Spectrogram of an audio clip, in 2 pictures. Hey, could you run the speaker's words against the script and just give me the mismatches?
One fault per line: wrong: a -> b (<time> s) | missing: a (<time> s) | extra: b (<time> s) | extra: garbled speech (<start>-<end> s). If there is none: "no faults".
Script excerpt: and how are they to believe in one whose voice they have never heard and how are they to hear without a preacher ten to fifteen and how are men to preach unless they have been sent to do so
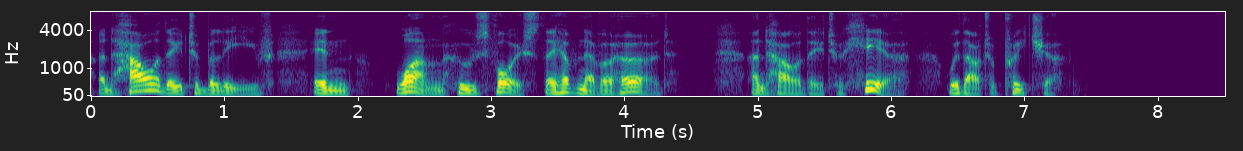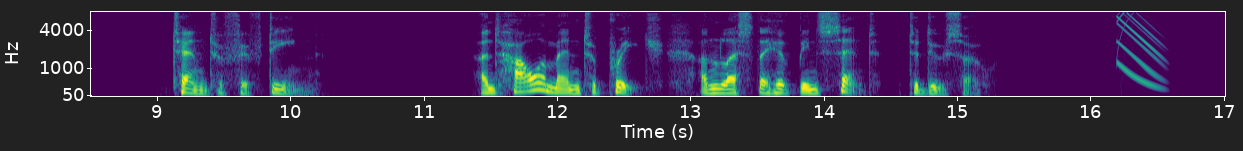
no faults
